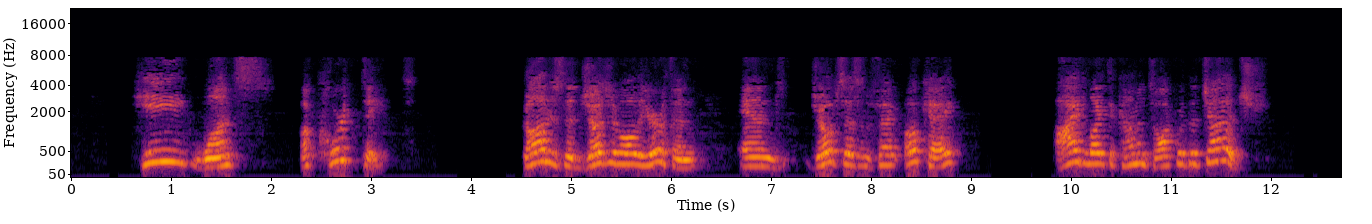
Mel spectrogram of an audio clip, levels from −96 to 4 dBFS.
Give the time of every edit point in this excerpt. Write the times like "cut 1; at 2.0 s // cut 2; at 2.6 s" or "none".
none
